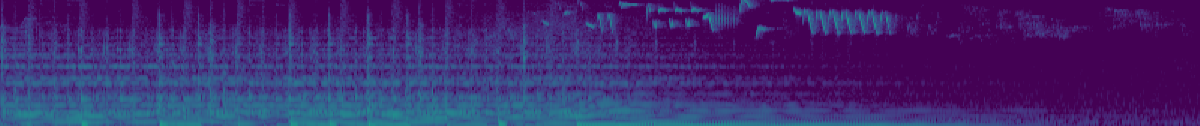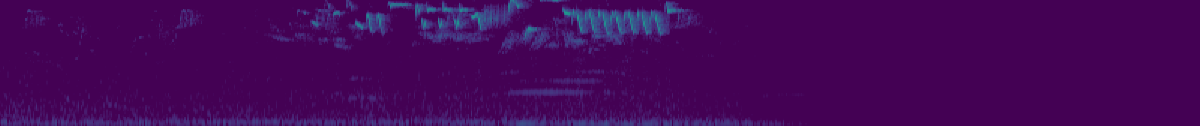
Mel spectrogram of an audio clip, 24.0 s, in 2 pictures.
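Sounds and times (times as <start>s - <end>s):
low music tone: 0.0s - 11.0s
songbirds chirping and trilling: 0.0s - 20.1s.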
